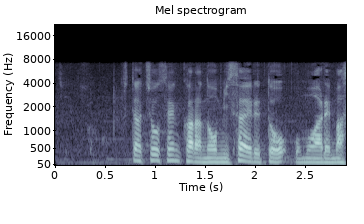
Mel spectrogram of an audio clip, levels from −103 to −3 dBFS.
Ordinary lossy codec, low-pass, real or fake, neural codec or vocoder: none; 7.2 kHz; real; none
